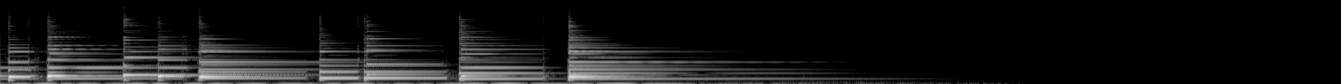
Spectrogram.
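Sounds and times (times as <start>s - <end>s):
ukulele tune: 0.0s - 9.3s.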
